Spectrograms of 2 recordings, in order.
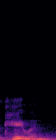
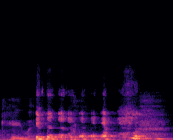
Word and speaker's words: Kaylynn: pronounce her name wrong it's like van halen but it's kalyn it's not kayla and she makes me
